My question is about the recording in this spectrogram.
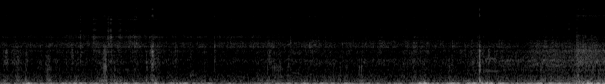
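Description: Mountain bike riding over a dry, leaf-covered dirt trail, heard from a helmet camera: steady wind rumble on the microphone with tyre and trail noise, and a few sharp rattles from bumps, growing louder near the end.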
